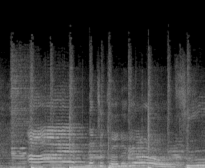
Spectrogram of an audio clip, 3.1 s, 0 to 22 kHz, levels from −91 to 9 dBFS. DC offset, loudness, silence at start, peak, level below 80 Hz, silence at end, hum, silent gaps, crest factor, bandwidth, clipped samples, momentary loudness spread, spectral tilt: under 0.1%; -24 LUFS; 0 s; -6 dBFS; -38 dBFS; 0 s; none; none; 18 dB; 17 kHz; under 0.1%; 5 LU; -4.5 dB/octave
